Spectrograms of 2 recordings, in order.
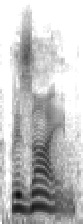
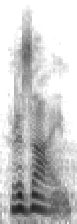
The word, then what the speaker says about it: resign: If there is G before N then later G रिमेन silent, यानी कि यदि किसी वर्ड में G N से पहले आया हुआ है तो वहां पर हम G को साइलेंट रखते हैं, यानी G लेटर को प्रोनाउंस नहीं किया जाएगा। एग्जाम्पल में देखते हैं। पहला वर्ड रिजाइन, RESIGN, रिजाइन। दोस्तों इस वर्ड में आप जो ज का साउंड सुन रहे हैं वो S का साउंड है, ना कि G का,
